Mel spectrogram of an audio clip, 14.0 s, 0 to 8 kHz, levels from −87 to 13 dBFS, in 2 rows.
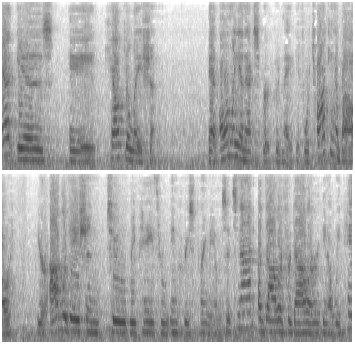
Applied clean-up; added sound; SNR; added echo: none; none; none; none.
